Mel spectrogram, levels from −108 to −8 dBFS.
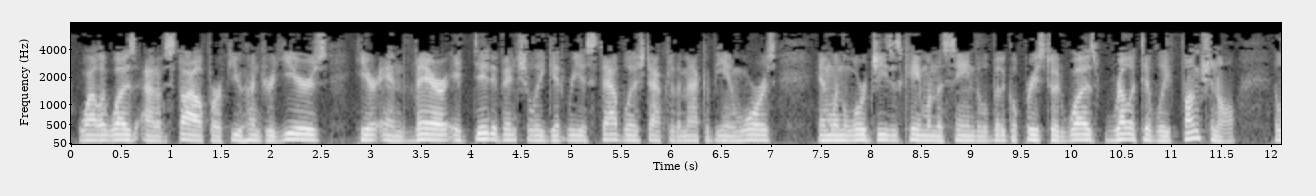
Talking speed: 195 wpm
